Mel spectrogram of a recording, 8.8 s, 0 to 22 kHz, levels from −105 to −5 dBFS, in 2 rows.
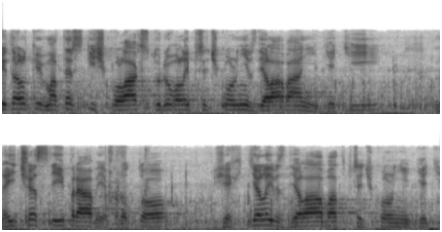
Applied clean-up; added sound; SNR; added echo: none; Boiling; 9 dB; none.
